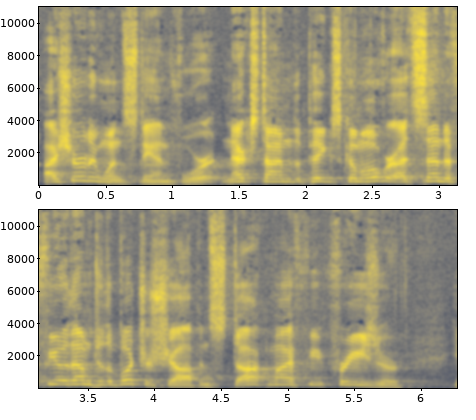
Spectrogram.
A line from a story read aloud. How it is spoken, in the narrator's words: finished with a hearty laugh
